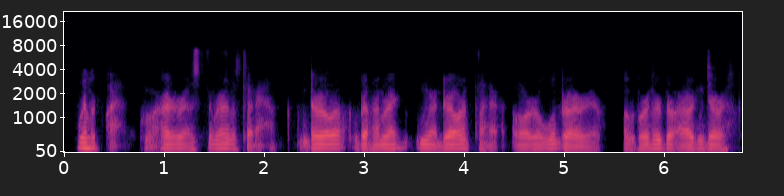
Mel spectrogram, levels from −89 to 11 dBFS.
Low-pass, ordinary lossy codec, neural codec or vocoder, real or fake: 7.2 kHz; AAC, 48 kbps; codec, 16 kHz, 0.5 kbps, FreqCodec, larger model; fake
